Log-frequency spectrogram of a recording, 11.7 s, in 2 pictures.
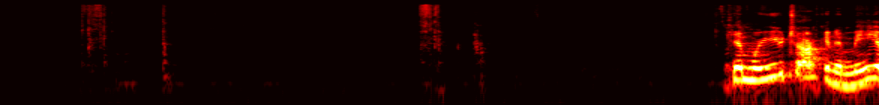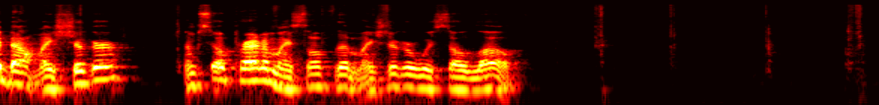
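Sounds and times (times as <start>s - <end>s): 
playing card drawn from a deck: 0.5s - 1.2s, 2.8s - 3.7s, 9.5s - 11.7s
speech: 4.8s - 9.4s.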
